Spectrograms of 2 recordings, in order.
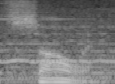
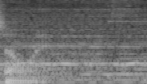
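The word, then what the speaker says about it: Samhain: For them, the year ended on October 31st, the night of a great festival called Sin, pronounced Sen.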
